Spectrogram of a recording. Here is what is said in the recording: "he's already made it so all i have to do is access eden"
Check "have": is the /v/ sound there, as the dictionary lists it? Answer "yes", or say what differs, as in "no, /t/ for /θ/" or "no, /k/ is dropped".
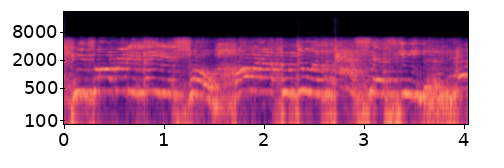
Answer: no, /f/ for /v/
